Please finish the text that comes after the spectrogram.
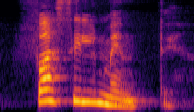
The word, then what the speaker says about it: fácilmente: tilde otro ejemplo es la palabra fácilmente fácilmente se acentúa en la sílaba anterior a la antepenúltima sílaba fácilmente por último un ejemplo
